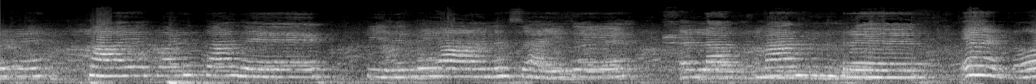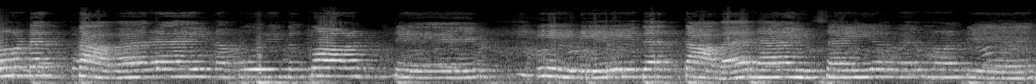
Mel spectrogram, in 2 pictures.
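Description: A group of young children singing together in unison into stage microphones, their voices amplified through a PA speaker, with sustained and gliding sung notes throughout.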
